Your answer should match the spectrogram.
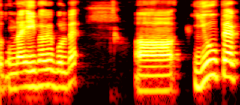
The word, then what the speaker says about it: IUPAC: জিনিসগুলো জেনে রাখতে হবে এটাকে আই ইউপিএ এরকম ভাবে বলা হয় না আই ইউপি এ সি এরকম বলা হয় না এটাকে এরকম বলা হয় ইউপ্যাক ইউ পাক ইউ পাক এইরকম ভাবে বলা হয় ইউ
